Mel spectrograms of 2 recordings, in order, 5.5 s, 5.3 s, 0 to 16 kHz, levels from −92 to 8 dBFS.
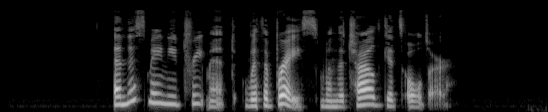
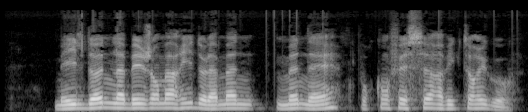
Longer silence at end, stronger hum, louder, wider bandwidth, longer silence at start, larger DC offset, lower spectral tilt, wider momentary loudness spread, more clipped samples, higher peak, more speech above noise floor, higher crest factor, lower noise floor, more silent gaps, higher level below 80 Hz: first, 1.1 s vs 0.15 s; neither; second, -24 LUFS vs -16 LUFS; about the same, 11.5 kHz vs 11.5 kHz; first, 1.15 s vs 0.55 s; neither; second, -5.5 dB/octave vs -7 dB/octave; about the same, 14 LU vs 12 LU; neither; second, -4 dBFS vs 0 dBFS; first, 62 dB vs 49 dB; first, 22 dB vs 16 dB; first, -86 dBFS vs -65 dBFS; neither; second, -78 dBFS vs -52 dBFS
